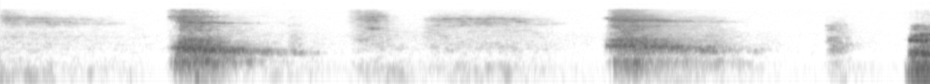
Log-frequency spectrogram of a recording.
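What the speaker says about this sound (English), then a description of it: "Take a few more deep breaths in and out" Slow, deep breaths held during a plank exercise: a few long inhales and exhales spaced a second or two apart, close and fairly quiet, with brief pauses between them.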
